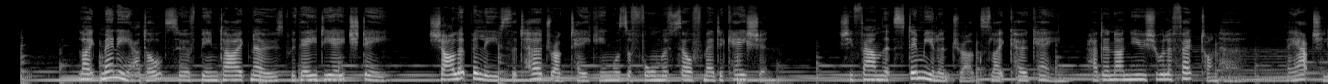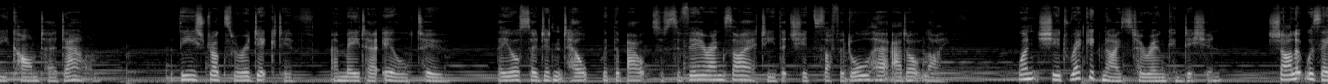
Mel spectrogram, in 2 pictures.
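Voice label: Documentary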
